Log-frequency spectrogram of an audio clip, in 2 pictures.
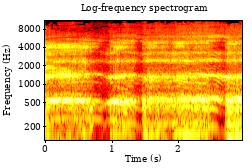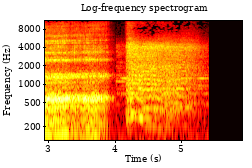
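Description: A long, loud, voiced belch drawn out over several seconds, with brief breaks, then a second belch: burping.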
